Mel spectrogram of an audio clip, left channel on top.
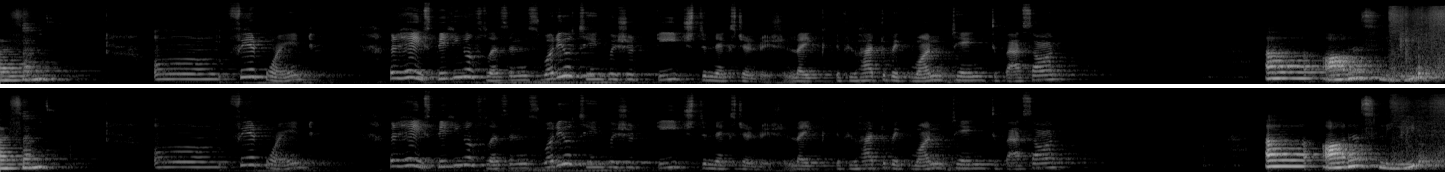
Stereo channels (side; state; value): both; normal; correlation 0.75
